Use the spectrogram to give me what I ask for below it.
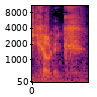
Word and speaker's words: Kotick: gaming and he doesn't like gamers but Bobby Kotick that's how you pronounce it you know the head of Activision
